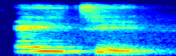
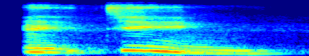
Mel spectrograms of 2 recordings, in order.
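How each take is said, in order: First: "eighty" short, strong first syllable, falling -ty; stress on EIGH. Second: "eighteen" with long, stressed second syllable; stress on TEEN. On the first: Teacher contrasting side by side, stress on EIGH. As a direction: hit the EIGH of "eighty", drop the -ty. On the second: Teacher contrasting side by side, stress on TEEN. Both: Shown as a demonstration. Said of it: "lado a lado".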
